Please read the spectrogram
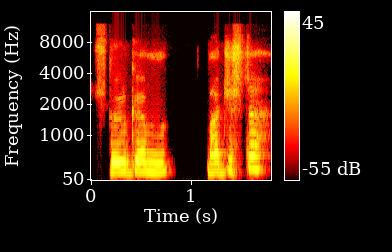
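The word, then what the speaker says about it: Fouga Magister: This is the Airfix 172 Fuga Magister. Is that Yep.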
